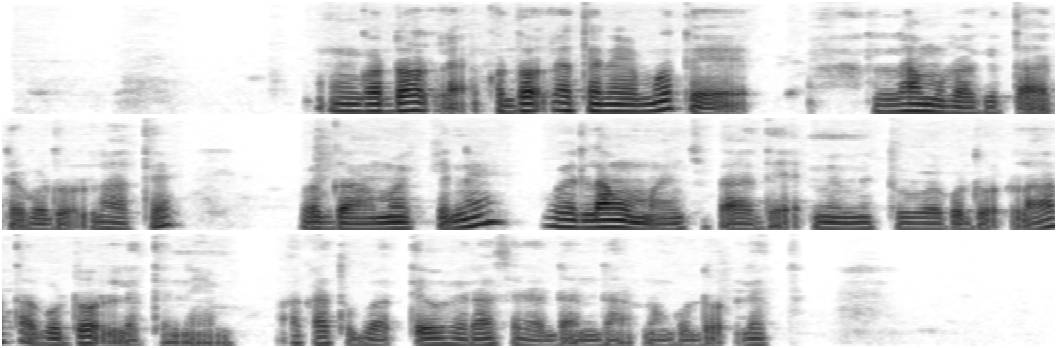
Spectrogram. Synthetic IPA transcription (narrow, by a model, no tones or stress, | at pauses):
ɡdɔʔɛ̰ɡ̥ɔd̪ɔʔɛt̪ɛneːmːɔt̪ɛ̰ | lɐmʊɾɐɡɪt̪a̰ːd̪ɛ̰ɡɔd̪ɔ̰laːt̪ɛ | wɛɡaːmɔɛkːɪnɛ | wɛlɐmʊmɐ̰nt͡ʃɪᶑaːd̪ɛ̰mɪmːɪt̪ːuwɛɡɔd̪ɔ̰la̰ːt̪ɐ̰ɡɔd̪ɔlːɛt̪ɛnḛːmːɔɐkɐt̪ʊbɐt̪ʼːɛɔhɛɾasɛdɐd̪ɐ̰nd̪a̰ːnːɔŋɡɔd̪ɔ̰lːɛt̪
